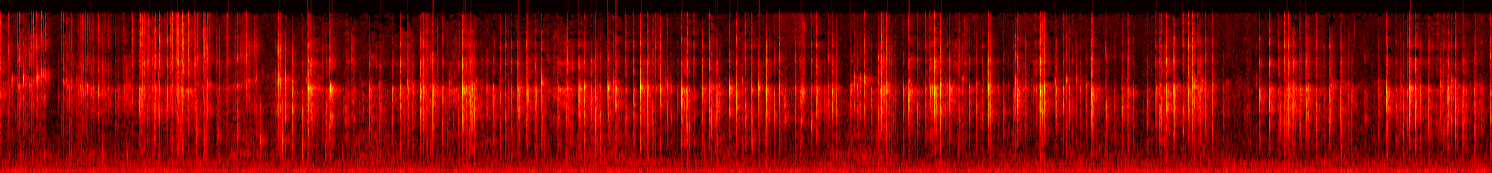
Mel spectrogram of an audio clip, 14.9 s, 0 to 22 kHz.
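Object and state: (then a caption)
Plastic articulated slug fidget toy. Long nails rapidly tap and scratch the segments of a small, hollow, rainbow plastic articulated slug fidget toy while it is bent. The result is a dense, continuous stream of crisp, bright plastic clicks and scratchy rasps with almost no low end, centered on a hollow tone around 2.4 kHz. Each tap dies away instantly.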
